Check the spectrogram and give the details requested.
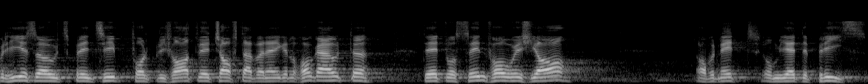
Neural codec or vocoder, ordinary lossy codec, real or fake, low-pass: none; none; real; none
